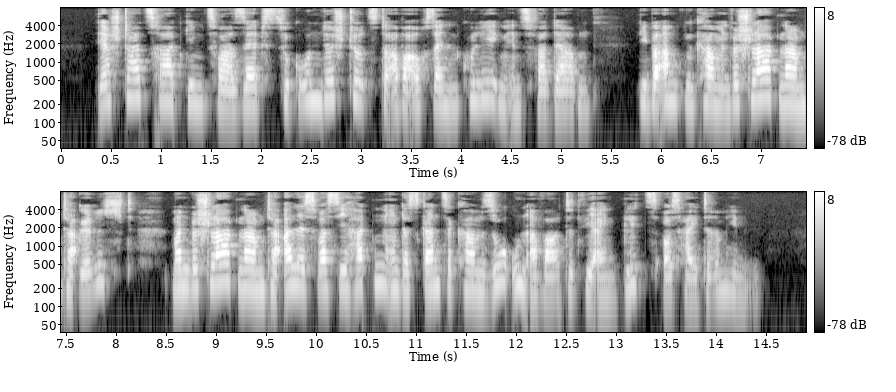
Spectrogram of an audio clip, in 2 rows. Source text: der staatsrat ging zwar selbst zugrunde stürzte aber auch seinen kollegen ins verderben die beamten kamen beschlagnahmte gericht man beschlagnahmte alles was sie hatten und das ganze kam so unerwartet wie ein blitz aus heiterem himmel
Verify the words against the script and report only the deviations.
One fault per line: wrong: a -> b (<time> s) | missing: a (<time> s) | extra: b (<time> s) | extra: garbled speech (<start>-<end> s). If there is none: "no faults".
no faults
